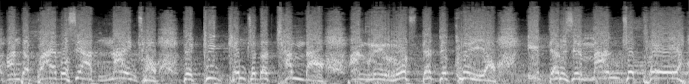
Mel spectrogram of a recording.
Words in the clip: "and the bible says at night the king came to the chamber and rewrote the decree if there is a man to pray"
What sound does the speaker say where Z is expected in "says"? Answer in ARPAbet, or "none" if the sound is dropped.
none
